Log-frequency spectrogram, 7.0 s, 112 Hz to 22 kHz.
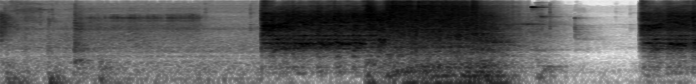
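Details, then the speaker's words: Built-motor Evo 9 with new turbo setup, first start with no downpipe and vacuum lines temporarily capped: harsh, loud open-pipe bark on start-up, then uneven idle that dips and catches; rough idle, possible vacuum leak. "it's going to sound like [ __ ] we have no downpipe or anything"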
